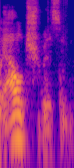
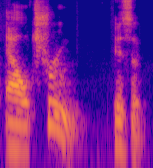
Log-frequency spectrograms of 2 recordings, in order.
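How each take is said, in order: First: Said in the usual way. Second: Altruism with TRUE punched out, then a break before -ism; stress on TRUE. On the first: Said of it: "Or as I like to call it". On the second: Shown as a demonstration. Coining his own term for viewers, altruism with a heavily stressed TRUE. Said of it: "with true being in caps".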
